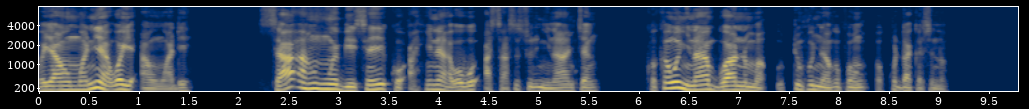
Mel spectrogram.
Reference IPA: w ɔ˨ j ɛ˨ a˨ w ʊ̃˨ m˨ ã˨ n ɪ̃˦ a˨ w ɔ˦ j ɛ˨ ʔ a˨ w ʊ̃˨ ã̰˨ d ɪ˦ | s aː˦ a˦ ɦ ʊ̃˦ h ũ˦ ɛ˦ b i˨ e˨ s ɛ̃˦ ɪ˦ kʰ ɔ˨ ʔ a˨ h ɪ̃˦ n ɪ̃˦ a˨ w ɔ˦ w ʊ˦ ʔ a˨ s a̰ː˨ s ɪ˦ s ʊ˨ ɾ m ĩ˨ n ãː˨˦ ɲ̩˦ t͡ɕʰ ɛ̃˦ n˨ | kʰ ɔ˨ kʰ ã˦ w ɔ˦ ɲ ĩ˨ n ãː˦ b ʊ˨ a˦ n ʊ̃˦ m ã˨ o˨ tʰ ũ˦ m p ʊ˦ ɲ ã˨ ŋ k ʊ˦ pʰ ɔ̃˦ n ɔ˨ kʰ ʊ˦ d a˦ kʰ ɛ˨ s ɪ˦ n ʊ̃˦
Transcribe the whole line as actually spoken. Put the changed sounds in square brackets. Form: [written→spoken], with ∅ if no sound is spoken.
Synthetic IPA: w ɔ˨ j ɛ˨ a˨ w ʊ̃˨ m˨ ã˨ n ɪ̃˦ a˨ w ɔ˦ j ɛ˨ ʔ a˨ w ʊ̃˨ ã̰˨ d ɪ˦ | s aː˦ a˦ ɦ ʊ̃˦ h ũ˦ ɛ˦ b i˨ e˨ s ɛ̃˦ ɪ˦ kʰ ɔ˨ ʔ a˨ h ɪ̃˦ n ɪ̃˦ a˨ w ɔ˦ w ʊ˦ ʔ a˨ s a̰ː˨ s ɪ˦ s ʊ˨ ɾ [m→ɲ] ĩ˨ n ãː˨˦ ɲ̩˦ t͡ɕʰ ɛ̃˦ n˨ | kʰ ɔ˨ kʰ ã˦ w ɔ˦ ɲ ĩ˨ n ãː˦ b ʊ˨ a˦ n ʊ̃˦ m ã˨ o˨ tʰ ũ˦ m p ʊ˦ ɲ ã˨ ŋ k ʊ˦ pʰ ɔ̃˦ n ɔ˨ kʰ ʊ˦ d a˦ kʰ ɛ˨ s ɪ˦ n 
